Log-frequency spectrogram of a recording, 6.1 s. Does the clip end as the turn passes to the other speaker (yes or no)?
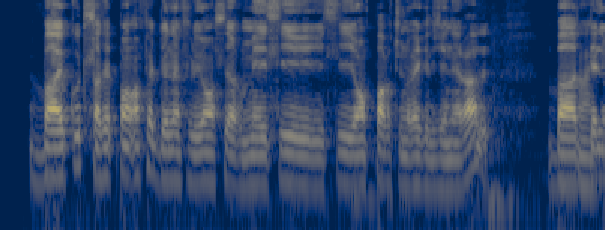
no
